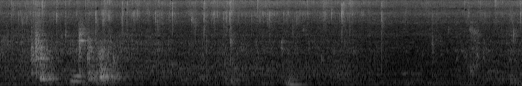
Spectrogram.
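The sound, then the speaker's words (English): Water splashing as skincare bottles are rinsed in a bathroom sink, with a few louder splashes early on that settle into a quieter trickle. “I need to make sure to rinse off everything that I just use in my bathroom.”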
